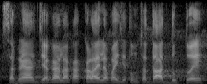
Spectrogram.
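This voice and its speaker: A man's voice: medium pitch, level tone, normal speed, a bit bright, clean tone, long reverb tail, lightly acted. A man reading the lines of a wife who scolds her husband, in a reproachful tone. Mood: scolding. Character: scolding wife, middle-aged woman, nagging.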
